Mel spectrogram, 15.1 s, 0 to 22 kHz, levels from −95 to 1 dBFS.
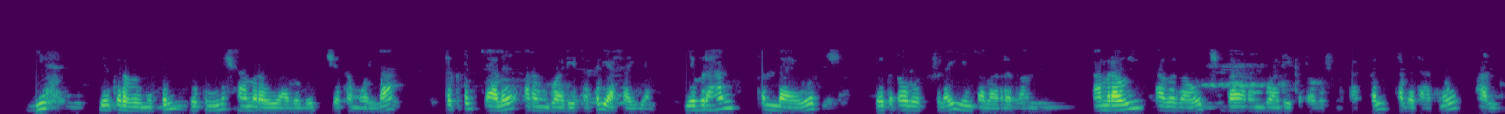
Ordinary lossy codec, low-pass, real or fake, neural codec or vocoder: Opus, 64 kbps; 3.6 kHz; real; none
